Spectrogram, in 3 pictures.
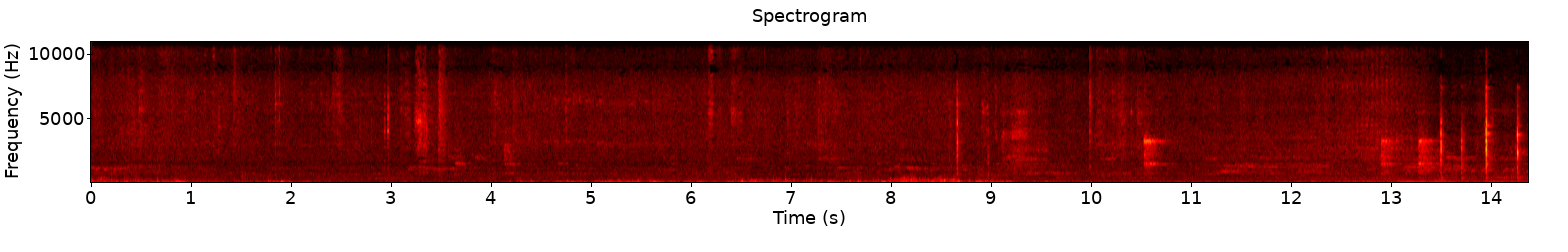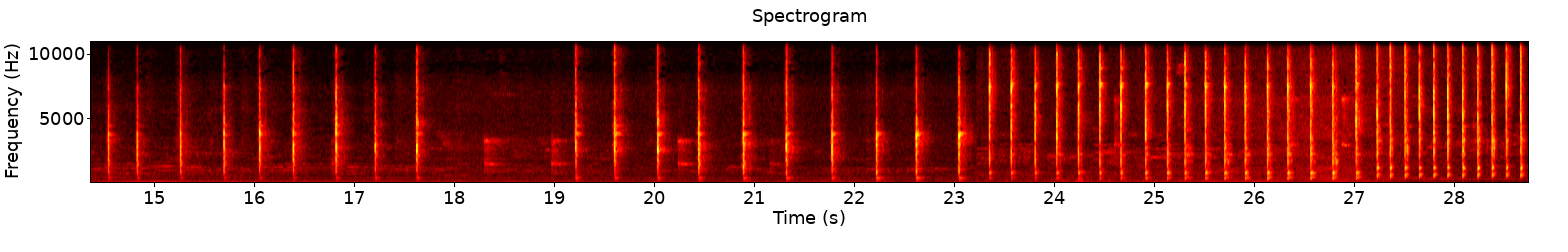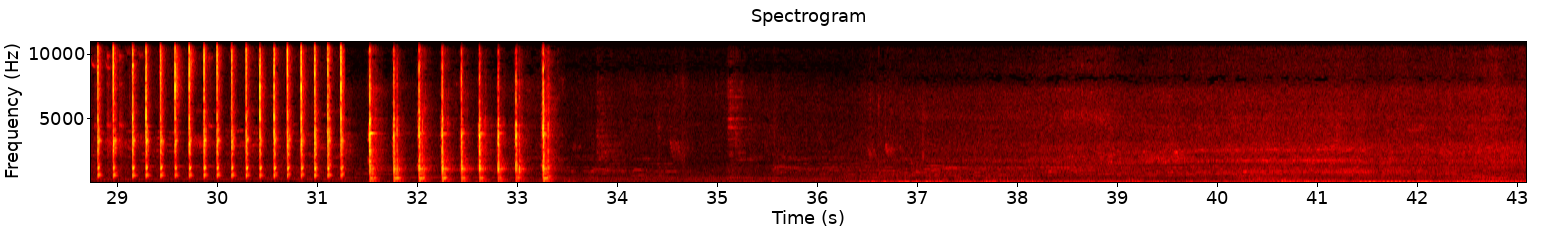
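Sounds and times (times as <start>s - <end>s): hammer tapping wooden wedge: 13.2s - 17.8s, 19.0s - 33.4s.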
